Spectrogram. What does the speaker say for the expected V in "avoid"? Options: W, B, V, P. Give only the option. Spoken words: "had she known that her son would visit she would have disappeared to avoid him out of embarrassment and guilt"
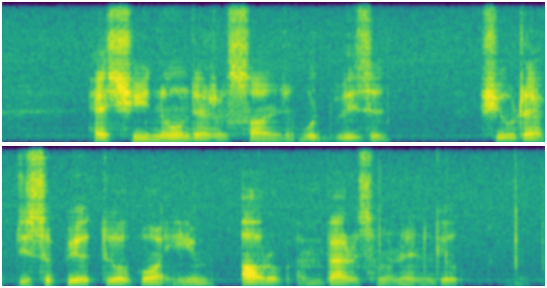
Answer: P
